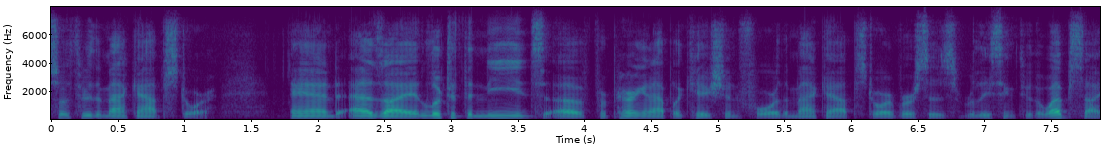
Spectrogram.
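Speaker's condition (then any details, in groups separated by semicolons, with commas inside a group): No condition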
